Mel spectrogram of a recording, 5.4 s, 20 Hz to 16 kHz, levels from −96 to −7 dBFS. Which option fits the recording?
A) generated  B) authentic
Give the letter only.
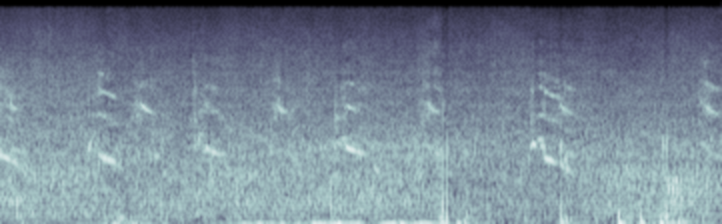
A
